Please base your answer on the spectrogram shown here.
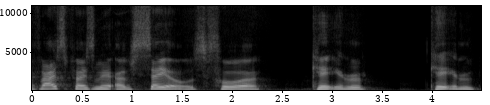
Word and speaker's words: Katin: As the vice president of sales for Katin, am I saying it right? You're saying it correctly.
